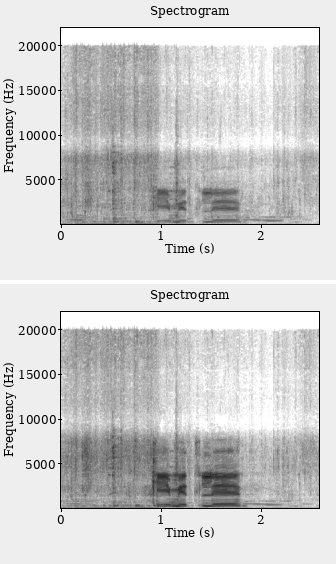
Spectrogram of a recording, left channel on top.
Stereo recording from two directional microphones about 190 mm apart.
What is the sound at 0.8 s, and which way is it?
Speech, 45° right (ahead or behind).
